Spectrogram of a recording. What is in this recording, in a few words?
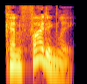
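"confidingly", British English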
